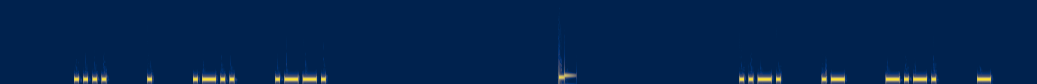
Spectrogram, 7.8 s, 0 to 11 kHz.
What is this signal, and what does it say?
Morse code, heard as a keyed tone, about 36 wpm, spaced as for 20 wpm, 700 Hz. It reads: HELP FACT
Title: 3x Character Spacing - Top 500 Words - 35wpm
